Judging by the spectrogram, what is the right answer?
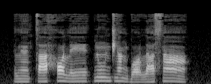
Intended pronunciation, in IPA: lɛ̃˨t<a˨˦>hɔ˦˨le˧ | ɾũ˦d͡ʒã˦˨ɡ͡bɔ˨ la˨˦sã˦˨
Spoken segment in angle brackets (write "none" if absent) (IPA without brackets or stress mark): a˨˦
